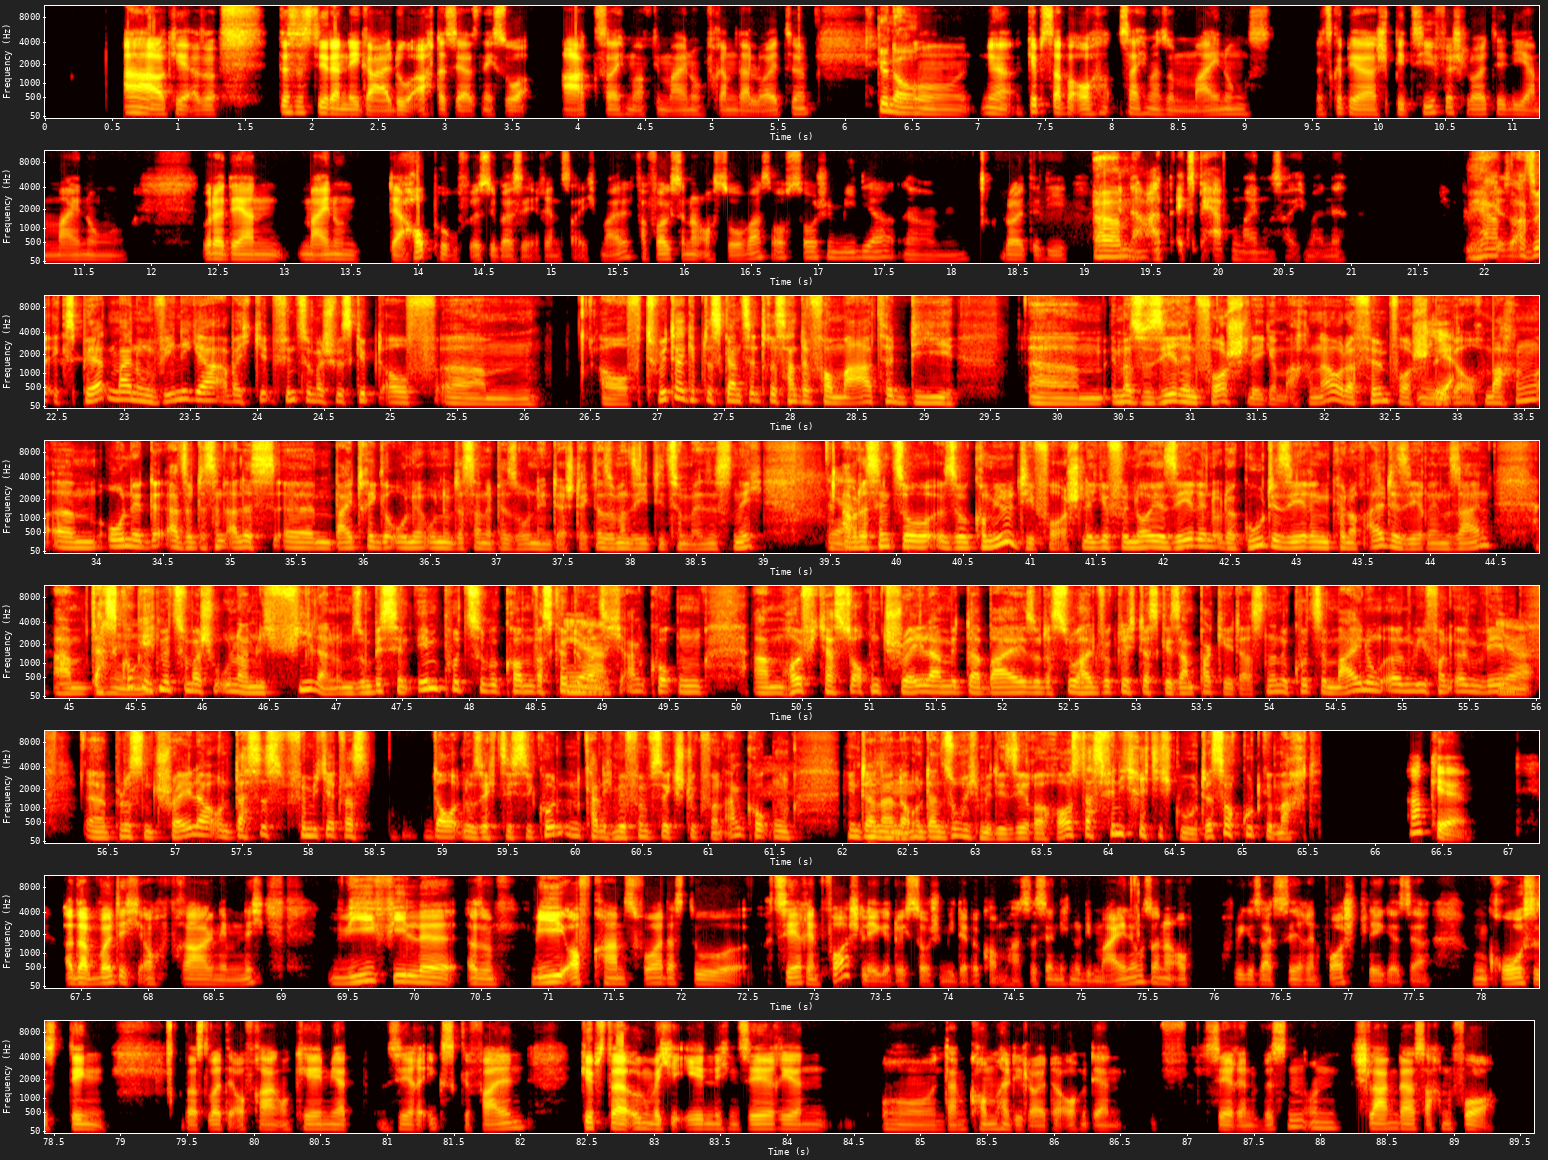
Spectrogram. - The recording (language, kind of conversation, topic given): German, podcast, Wie verändern soziale Medien die Diskussionen über Serien und Fernsehsendungen?
- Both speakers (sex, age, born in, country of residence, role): male, 25-29, Germany, Germany, host; male, 45-49, Germany, Germany, guest
- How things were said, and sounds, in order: none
